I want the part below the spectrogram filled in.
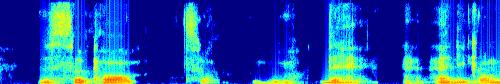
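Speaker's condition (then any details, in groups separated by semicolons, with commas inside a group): Cerebral palsy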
